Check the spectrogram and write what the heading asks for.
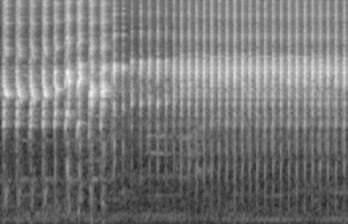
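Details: Lovebird kept for song contests, chattering to call out rival birds: buzzy high notes at first, then speeding into a quick, thinner, evenly spaced ticking series.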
